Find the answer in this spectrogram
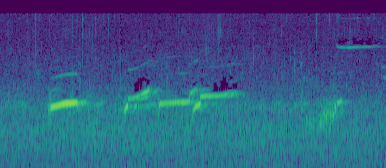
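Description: Eurasian curlew giving three or four short, slurred, rising whistles in quick succession, over a soft background hiss with a faint high whistle near the end.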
